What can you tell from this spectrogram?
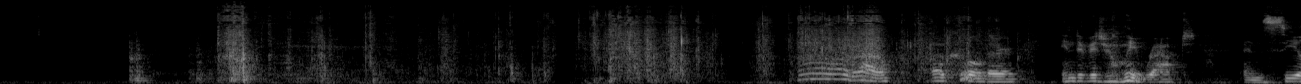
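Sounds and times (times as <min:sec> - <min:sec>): package wrapping tearing and crinkling: 0:02.0 - 0:10.4.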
